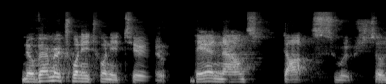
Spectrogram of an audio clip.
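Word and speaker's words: .SWOOSH: 2022 they announced dot swoosh so this is pronounced whoosh there's a DOT or a period Then swoosh all capitalize I'm not yelling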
